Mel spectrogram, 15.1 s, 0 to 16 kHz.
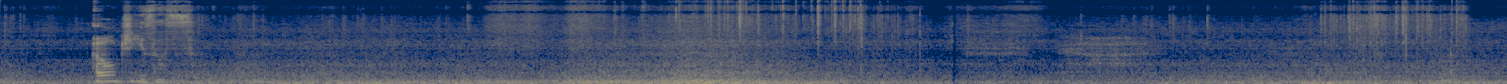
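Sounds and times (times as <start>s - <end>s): road and wind noise inside car: 0.0s - 15.0s.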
